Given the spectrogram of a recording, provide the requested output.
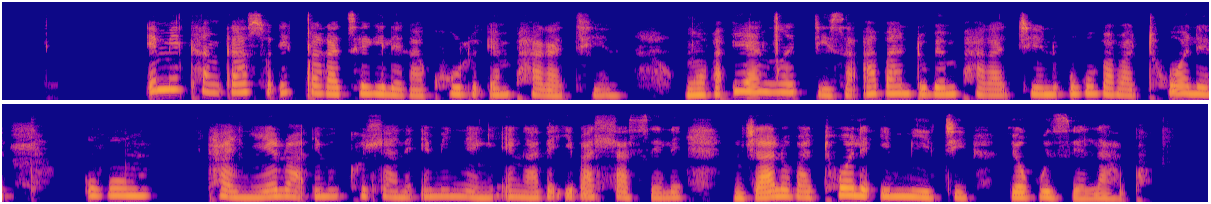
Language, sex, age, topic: North Ndebele, male, 25-35, health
